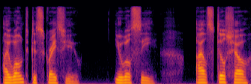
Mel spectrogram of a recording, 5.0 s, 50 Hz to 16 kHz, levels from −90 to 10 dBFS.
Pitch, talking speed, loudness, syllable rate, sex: 115 Hz, 120 wpm, -17 LUFS, 3.4 syllables/s, male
